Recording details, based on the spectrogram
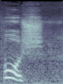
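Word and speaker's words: putsch: Okay, so the pronunciation is not push, it's push. Okay, P-U-T-S-C-H, P-U-T-S-C-H, it's a noun.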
